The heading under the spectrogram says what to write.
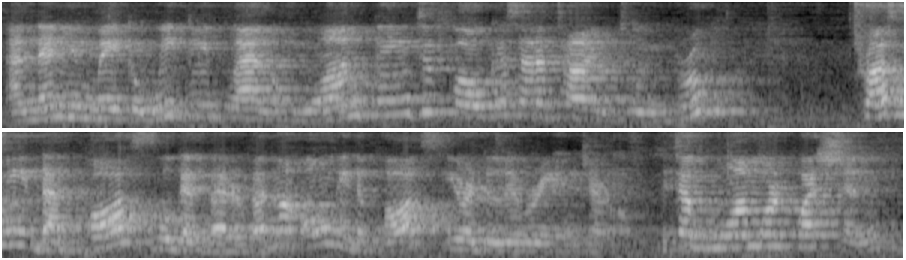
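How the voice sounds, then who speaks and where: Woman conference speaker, encouraging and direct, raised pitch, heard through heavy room echo. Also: animated, normal speed. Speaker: public speaking coach giving a conference talk. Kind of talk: live talk with audience questions, coaching advice. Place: conference session room before a live audience. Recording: very echoey hall, far microphone, faint noise.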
